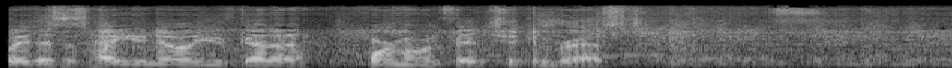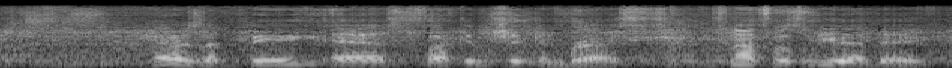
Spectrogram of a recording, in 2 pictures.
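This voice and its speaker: A man's voice: mid-range voice, normal speed, faint music behind, low-quality recording. A man giving a casual, playful cooking demonstration in a home kitchen, loose and tipsy, swearing freely as he talks. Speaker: home cook hosting a cooking video.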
